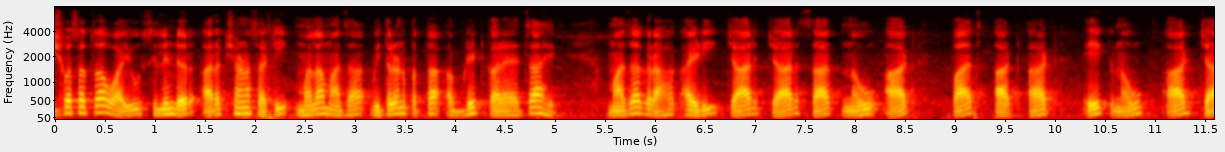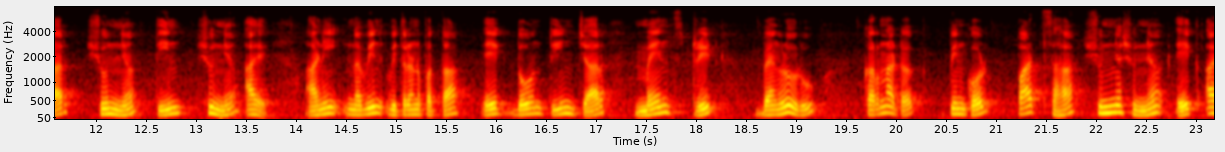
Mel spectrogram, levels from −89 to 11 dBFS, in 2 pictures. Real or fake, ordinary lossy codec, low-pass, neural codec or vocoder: real; none; 7.2 kHz; none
